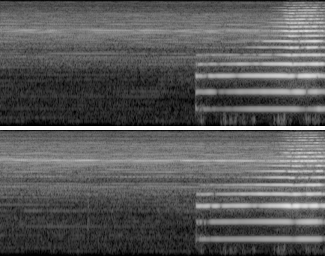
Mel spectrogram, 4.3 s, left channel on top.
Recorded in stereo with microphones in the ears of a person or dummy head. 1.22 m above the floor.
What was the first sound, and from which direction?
A machine running, 70° right (ahead or behind).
